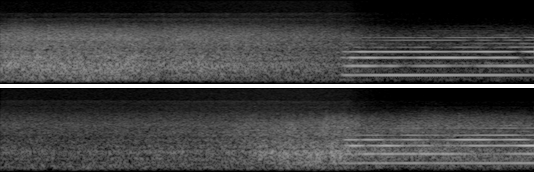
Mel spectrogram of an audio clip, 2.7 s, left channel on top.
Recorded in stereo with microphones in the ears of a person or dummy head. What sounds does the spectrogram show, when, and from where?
1.7 s a trumpet: 60° right (ahead or behind), 0.8 m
